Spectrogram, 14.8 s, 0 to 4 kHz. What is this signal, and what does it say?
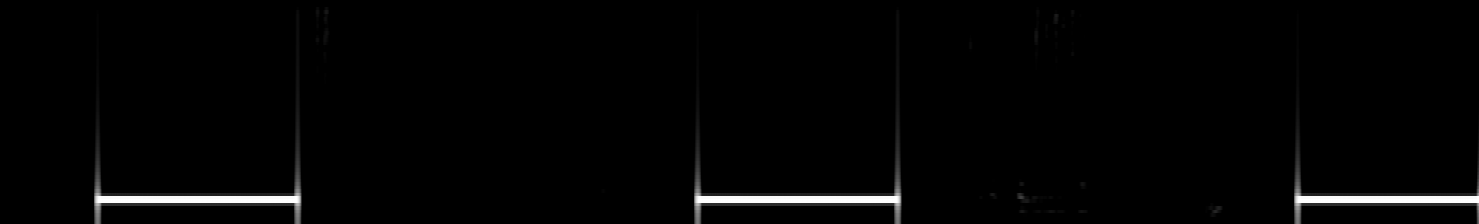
Ringback tone (North America), 440 + 480 Hz.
